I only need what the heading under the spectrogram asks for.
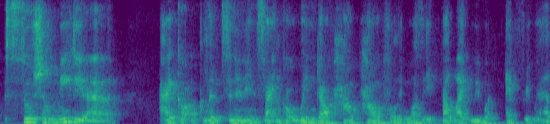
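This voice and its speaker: A woman with a Leeds Yorkshire accent, hosting her own show and earnestly telling her personal story, laughing now and then through emotional moments. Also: low-pitched. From England, UK. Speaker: show host. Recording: echoey room.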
